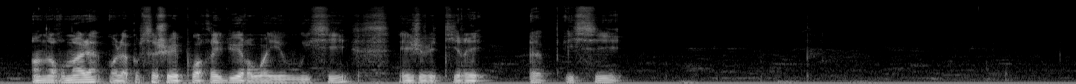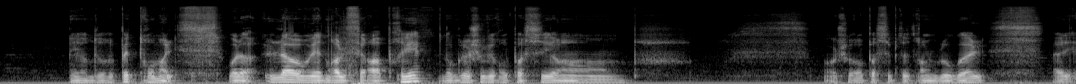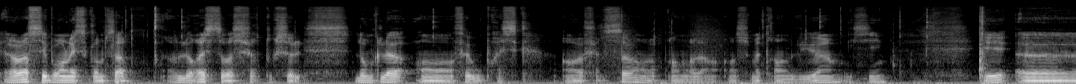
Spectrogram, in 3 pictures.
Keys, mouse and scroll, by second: 18.6-22.8 drag, 22.8-24.2 shift+middle drag, 24.2-25.3 scroll up 1, 25.3-26.8 middle drag, 26.8-29.2 drag, 29.2 shift+middle click, 30.1-30.6 scroll up 1, 30.6-32.2 shift+middle drag.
